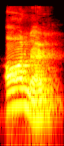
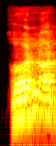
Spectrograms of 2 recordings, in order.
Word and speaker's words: honor: is pronounce As In Honor ini ini bacanya bukan honor tapi honor honor it is presed by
